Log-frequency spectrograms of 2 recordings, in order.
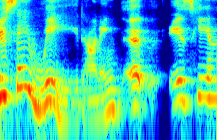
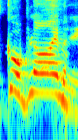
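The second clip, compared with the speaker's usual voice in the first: higher, broad Cockney exclamation; Cockney accent; 7 semitones higher, 4 dB louder, slower than usual. Shown as a demonstration. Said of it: "as it got more and more Cockney".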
